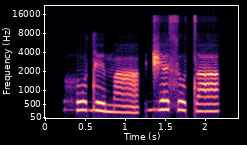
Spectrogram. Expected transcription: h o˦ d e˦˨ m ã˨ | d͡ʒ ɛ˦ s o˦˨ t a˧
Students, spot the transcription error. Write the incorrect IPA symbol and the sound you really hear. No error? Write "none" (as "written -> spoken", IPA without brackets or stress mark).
none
